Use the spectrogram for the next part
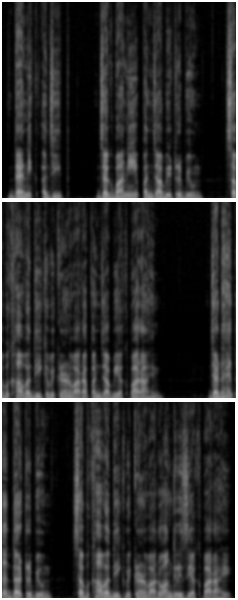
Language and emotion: Sindhi, neutral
